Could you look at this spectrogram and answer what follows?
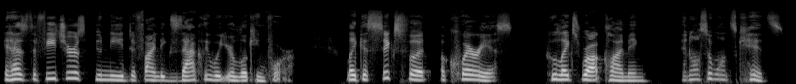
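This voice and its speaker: A woman reading scripted sponsor ads in an even, promotional way. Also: mid-range voice, no room sound, clean studio sound. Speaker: ad reader. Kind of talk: scripted ad read.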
